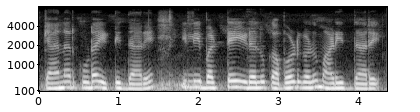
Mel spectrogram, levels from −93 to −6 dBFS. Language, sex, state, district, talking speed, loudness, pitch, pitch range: Kannada, female, Karnataka, Bangalore, 125 wpm, -14 LUFS, 190 Hz, 175-200 Hz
